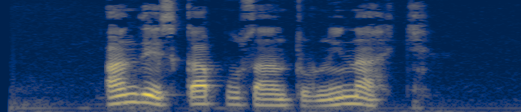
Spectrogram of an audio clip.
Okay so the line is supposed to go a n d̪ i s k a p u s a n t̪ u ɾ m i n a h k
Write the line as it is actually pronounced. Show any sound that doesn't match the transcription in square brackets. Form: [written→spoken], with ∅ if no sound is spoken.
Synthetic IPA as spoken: a n d̪ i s k a p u s a n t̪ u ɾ [m→n] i n a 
